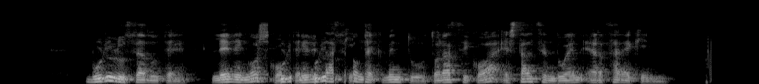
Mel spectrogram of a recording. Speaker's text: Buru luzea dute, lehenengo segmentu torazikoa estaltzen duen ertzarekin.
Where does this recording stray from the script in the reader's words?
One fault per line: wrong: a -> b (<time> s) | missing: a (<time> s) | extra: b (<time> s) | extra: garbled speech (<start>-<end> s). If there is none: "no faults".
extra: garbled speech (2.7-3.7 s)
